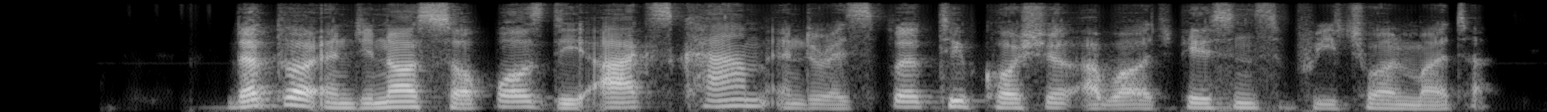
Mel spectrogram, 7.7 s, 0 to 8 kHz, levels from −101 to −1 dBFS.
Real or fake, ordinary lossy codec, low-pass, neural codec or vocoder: fake; none; 7.2 kHz; codec, 16 kHz, 0.5 kbps, X-Codec, HuBERT features, trained on LibriSpeech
